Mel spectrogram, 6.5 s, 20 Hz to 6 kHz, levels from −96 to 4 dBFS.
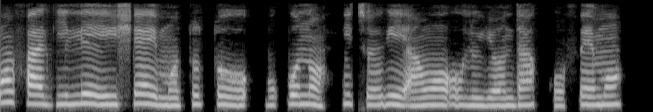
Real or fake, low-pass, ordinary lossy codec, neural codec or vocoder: fake; 5.4 kHz; MP3, 48 kbps; vocoder, 44.1 kHz, 128 mel bands every 256 samples, BigVGAN v2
